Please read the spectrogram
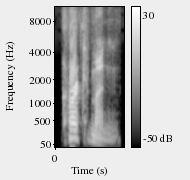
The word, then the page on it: kirkman: American English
